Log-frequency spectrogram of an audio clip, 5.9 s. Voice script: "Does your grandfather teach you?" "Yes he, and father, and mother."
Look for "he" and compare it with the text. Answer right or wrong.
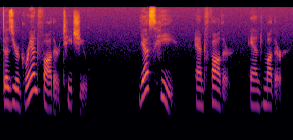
right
